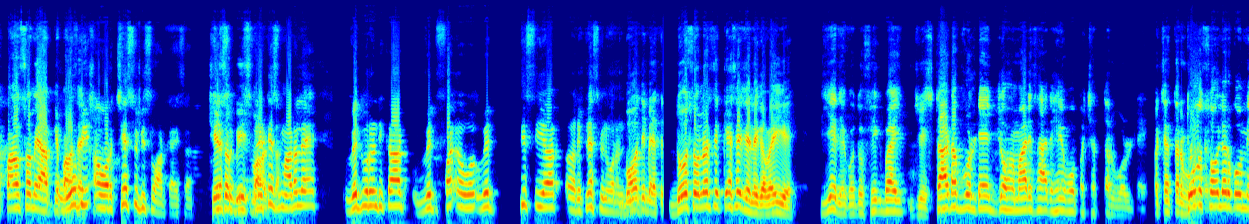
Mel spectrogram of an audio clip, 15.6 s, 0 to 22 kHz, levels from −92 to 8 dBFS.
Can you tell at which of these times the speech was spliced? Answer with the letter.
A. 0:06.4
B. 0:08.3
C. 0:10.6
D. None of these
B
